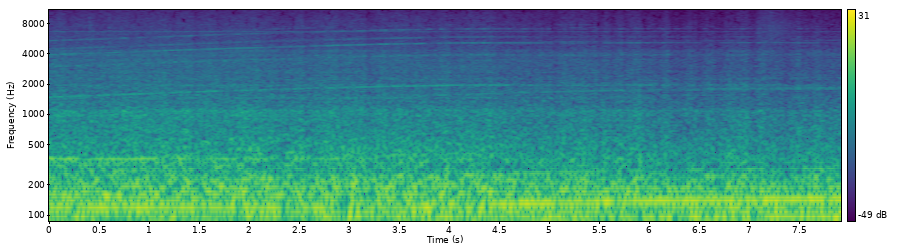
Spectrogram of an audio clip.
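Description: Airbus A310-300 jet engines holding steady, loud takeoff thrust, a dense continuous roar with a faint high whine running through it and no talking.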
